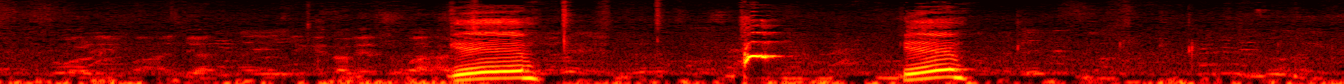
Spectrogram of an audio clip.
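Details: Village puppy and a small dog in a barking contest in Indonesia; three loud rising whining yelps, the first and last drawn out, a short high one between, over background chatter and speech.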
